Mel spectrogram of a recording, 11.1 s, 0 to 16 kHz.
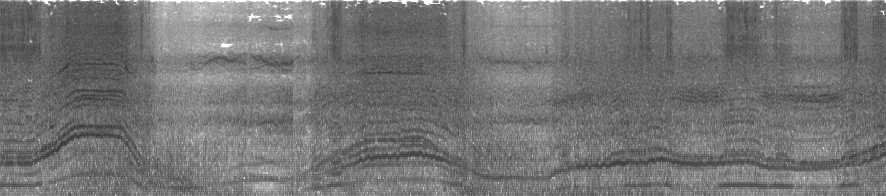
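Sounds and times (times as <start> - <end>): drone motors whining: 0.0 - 11.0.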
